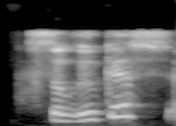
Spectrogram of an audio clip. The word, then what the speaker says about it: Seleucus: These were Cassander, who had Greece and the neighboring countries, Lysimachus, who had Asia Minor, Seleucus, am I saying that right? – Yes, yeah, sure.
